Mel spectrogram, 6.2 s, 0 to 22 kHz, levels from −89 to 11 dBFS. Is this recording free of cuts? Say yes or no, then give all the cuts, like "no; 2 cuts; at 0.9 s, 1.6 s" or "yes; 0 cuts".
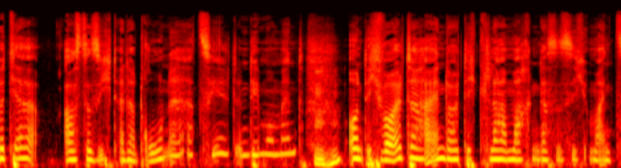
no; 1 cut; at 4.2 s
